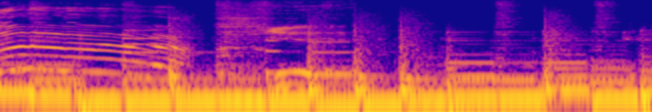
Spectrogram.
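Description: A cartoon cat character's high-pitched, meow-like voice: one long call that rises and falls, then a shorter call about a second in, over upbeat background music.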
